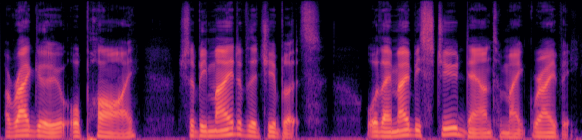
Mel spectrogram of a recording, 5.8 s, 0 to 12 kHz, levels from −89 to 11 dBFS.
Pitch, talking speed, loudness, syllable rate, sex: 105 Hz, 195 wpm, -19 LUFS, 4.7 syllables/s, male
